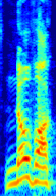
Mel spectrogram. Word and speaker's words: Nowak: And in Poland, it's Novak, but it's spelled N-O-W-A-K, but the W's are V's in Poland.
